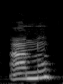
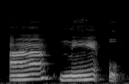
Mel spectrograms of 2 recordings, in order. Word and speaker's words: anụ: Anu is meat. Anu. So I'll spell it in English. A-N-U. So in Igbo is aneo, meat.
